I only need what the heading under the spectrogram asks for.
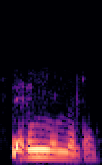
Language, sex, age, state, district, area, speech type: Tamil, female, 30-45, Tamil Nadu, Theni, rural, conversation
